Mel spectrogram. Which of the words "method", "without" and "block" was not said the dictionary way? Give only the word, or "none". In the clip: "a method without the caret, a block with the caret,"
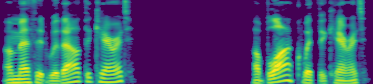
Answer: none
